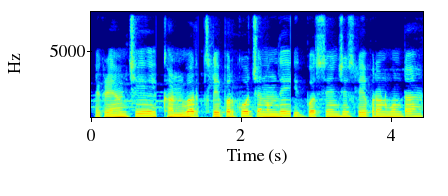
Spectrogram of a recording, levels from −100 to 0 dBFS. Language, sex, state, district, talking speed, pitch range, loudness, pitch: Telugu, female, Andhra Pradesh, Visakhapatnam, 160 wpm, 155-170 Hz, -33 LUFS, 165 Hz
